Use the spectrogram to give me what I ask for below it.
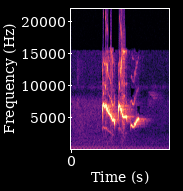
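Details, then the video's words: Pre-song opening call of a white-eye: a rapid run of three high whistles, two falling slurs then a lower, softer trailing note, over a low steady electrical hum. "suara awalan pleci ngecal sebelum ngalas"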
